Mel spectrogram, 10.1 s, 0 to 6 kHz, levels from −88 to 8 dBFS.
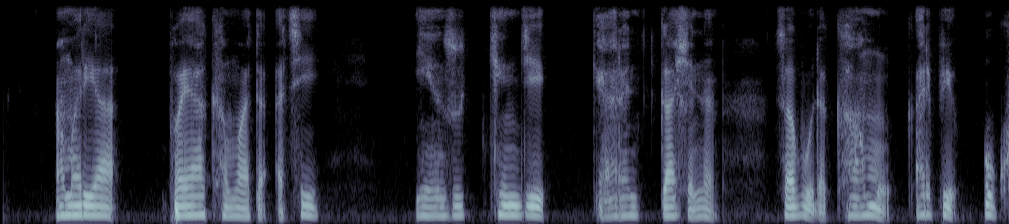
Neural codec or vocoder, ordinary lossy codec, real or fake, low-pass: vocoder, 44.1 kHz, 80 mel bands, Vocos; none; fake; 5.4 kHz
